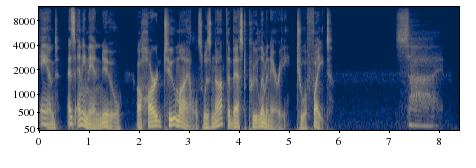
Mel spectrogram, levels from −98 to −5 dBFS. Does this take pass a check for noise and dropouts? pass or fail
fail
